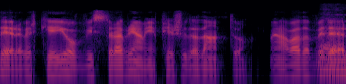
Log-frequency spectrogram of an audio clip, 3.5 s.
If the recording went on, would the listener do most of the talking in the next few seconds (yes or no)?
yes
